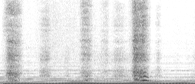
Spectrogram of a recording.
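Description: A woman crying: three gasping sobbing breaths, the last breaking into a short wavering cry. They sound over a held, sustained chord of dramatic underscore music.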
